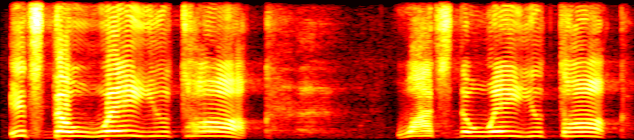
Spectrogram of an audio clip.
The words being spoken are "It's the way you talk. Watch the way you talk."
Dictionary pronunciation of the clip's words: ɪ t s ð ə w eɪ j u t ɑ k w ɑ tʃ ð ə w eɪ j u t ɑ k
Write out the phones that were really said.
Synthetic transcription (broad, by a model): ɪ t s ð ə w eɪ j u t ɑ k w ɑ s ð ə w eɪ j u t ɑ k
